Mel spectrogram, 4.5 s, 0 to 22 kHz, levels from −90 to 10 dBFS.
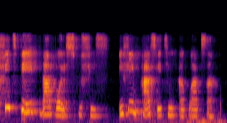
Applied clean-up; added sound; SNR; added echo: neural mask model DeepFilterNet 3.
